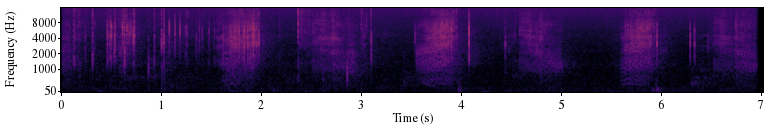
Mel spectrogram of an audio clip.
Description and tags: A girl with a pair of leather boots, sat and moved her feet inside of her shoes to produce the sound.
A Zoom H6 recorder was used, with the XY capsule, inside a house.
